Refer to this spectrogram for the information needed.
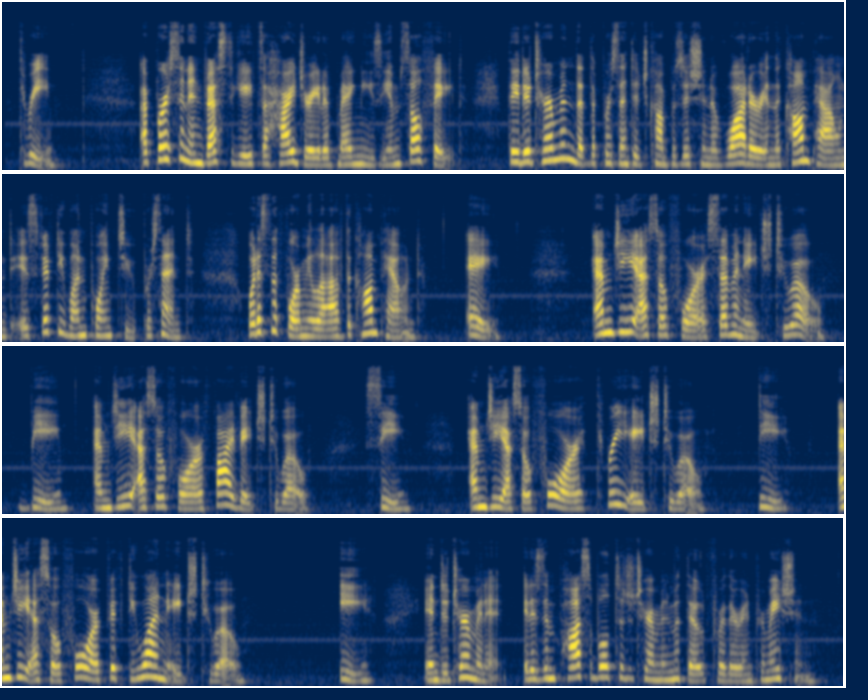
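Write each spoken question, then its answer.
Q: What is the formula of the compound?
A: A: MgSO4-7H2O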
